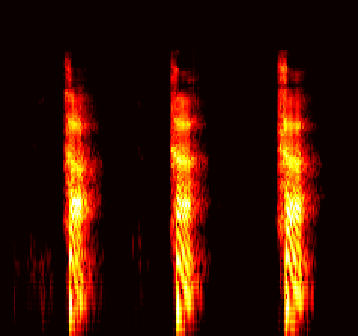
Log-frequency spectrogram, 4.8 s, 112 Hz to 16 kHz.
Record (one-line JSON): {"exhalation_length": "4.8 s", "exhalation_amplitude": 28783, "exhalation_signal_mean_std_ratio": 0.34, "survey_phase": "beta (2021-08-13 to 2022-03-07)", "age": "18-44", "gender": "Male", "wearing_mask": "No", "symptom_none": true, "smoker_status": "Never smoked", "respiratory_condition_asthma": false, "respiratory_condition_other": false, "recruitment_source": "REACT", "submission_delay": "2 days", "covid_test_result": "Negative", "covid_test_method": "RT-qPCR", "influenza_a_test_result": "Negative", "influenza_b_test_result": "Negative"}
